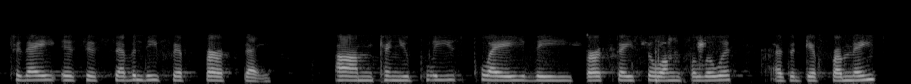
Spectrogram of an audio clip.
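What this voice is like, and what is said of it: Strong Brooklyn accent. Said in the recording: “He'll know the Brooklyn accent. ... Oh, yes. Can't miss that.”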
